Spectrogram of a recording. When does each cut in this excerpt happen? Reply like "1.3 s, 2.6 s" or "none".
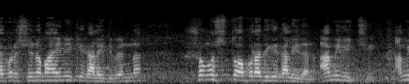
none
